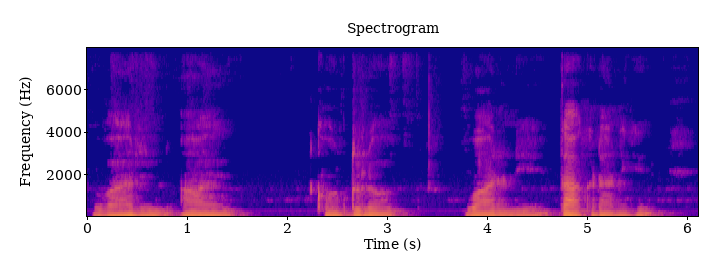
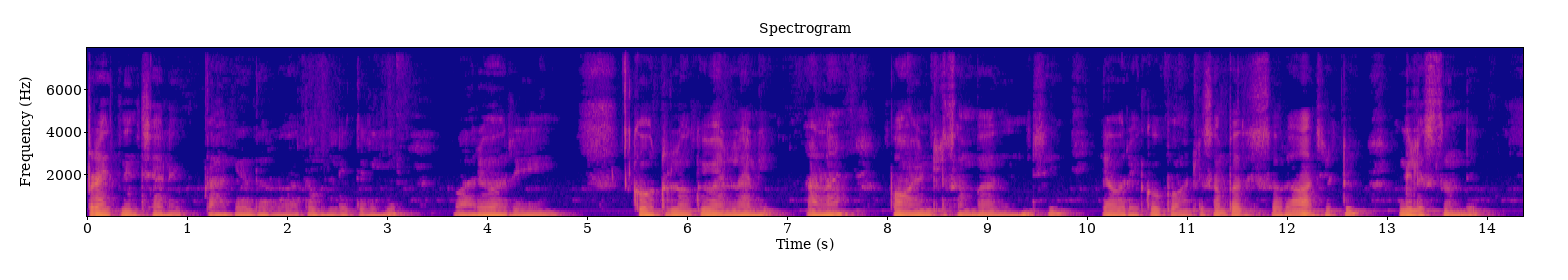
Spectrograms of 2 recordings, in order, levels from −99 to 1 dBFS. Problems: constant background noise, low volume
